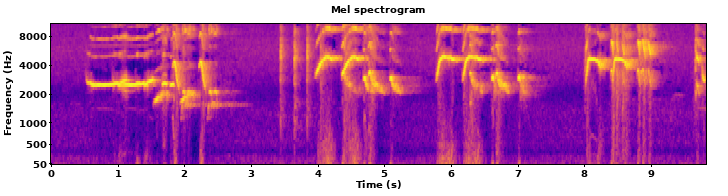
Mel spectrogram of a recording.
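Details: White-rumped shama, described as a champion, singing in loud bursts of varied whistles: a sustained clear note, then rich, chattering phrases with short pauses between them.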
